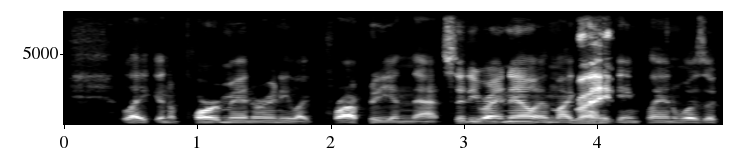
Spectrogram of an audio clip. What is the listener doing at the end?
listening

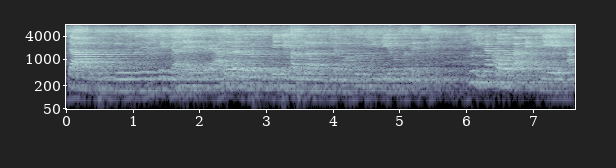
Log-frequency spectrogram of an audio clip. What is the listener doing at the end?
listening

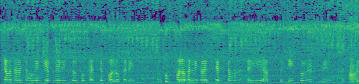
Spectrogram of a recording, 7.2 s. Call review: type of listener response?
taking over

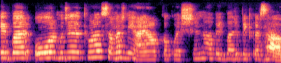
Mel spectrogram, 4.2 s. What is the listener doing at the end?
taking over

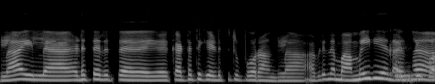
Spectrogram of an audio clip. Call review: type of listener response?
taking over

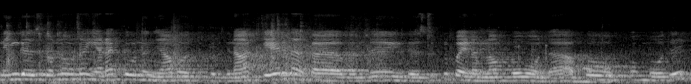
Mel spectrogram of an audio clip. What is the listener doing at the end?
listening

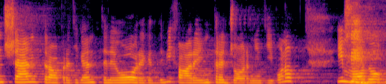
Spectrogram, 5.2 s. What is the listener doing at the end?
listening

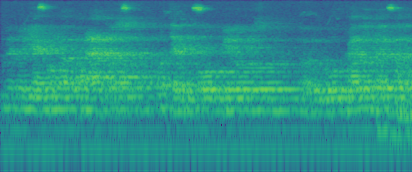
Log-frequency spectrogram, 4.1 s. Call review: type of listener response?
listening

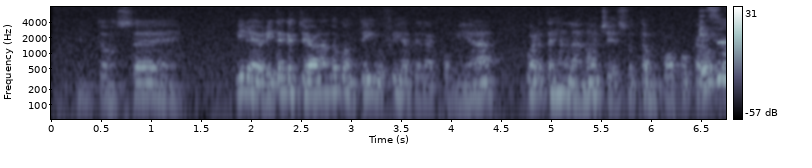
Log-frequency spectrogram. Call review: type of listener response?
taking over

